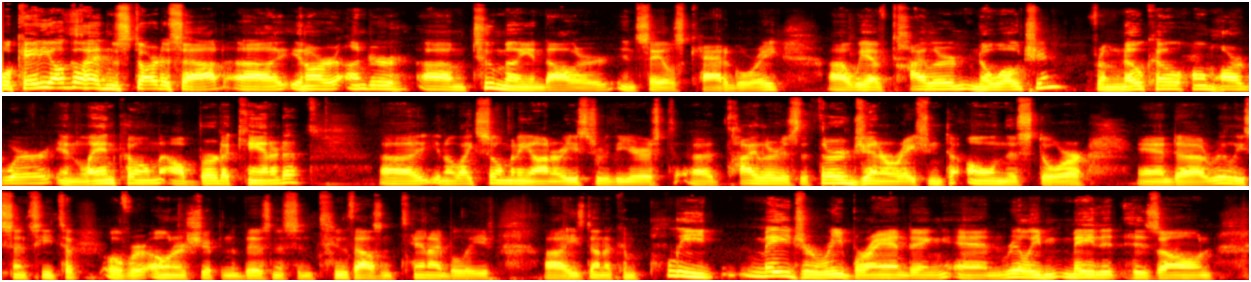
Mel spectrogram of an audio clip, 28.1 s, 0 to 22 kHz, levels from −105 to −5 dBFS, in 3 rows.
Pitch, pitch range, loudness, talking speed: 125 Hz, 115-140 Hz, -23 LUFS, 170 wpm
